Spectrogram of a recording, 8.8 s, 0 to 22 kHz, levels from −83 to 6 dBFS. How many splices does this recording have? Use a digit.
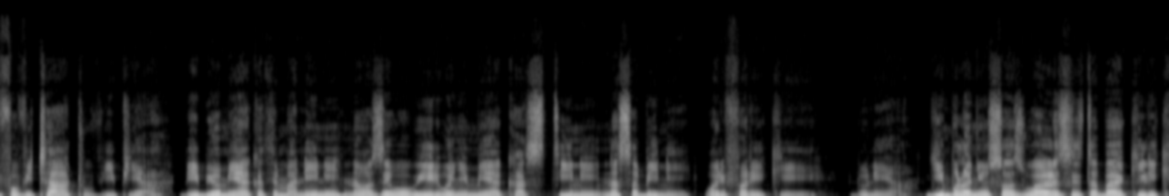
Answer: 3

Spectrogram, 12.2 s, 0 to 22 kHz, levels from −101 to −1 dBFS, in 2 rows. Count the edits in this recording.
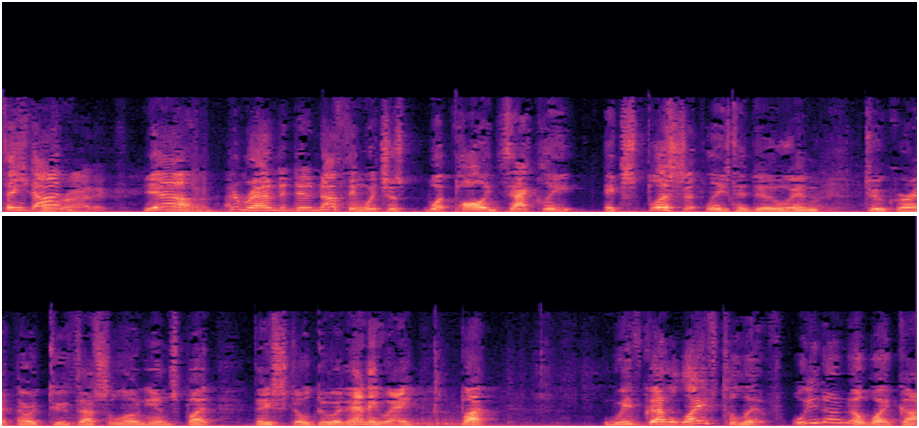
2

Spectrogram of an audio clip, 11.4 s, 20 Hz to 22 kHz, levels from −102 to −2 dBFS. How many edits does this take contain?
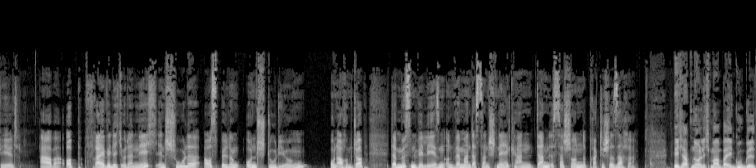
0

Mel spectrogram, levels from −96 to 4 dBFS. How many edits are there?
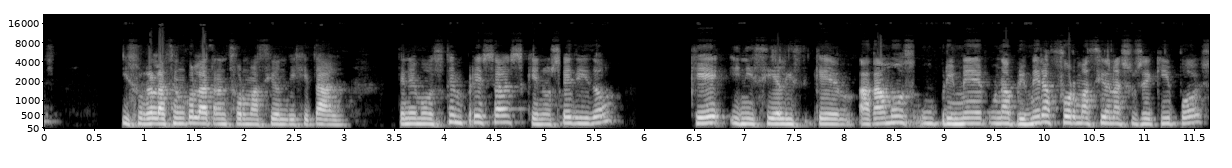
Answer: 4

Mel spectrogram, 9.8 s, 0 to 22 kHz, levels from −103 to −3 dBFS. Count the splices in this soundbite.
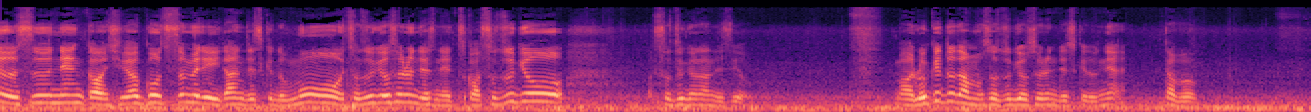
1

